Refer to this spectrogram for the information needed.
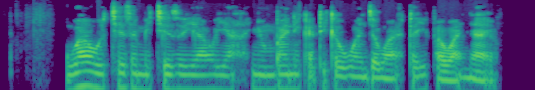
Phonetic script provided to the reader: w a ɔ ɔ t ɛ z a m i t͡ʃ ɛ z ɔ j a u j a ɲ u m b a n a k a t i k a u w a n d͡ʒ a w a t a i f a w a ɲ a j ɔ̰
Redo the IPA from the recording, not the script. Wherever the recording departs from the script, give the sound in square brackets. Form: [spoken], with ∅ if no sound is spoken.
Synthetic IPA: w a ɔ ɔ [t͡ʃ] ɛ z a m i t͡ʃ ɛ z ɔ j a [ɔ] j a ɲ u m b a n [i] k a t i k a u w a n d͡ʒ a w a t a i f a w a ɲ a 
